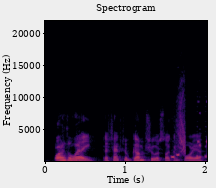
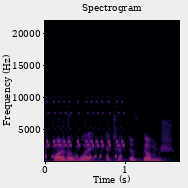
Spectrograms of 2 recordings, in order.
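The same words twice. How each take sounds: First: Redone character line. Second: Said in the usual way. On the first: Acted. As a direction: snap back into character on the retake.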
